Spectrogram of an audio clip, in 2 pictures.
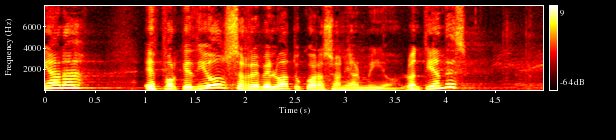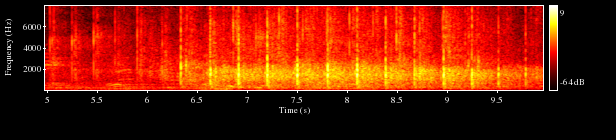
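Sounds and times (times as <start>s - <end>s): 
speech: 0.0s - 4.4s
crowd applauding: 4.6s - 9.9s.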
